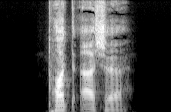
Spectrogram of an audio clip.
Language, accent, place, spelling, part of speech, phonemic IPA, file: German, Germany, Berlin, Pottasche, noun, /ˈpɔtˌaʃə/, De-Pottasche.ogg
- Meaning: potash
